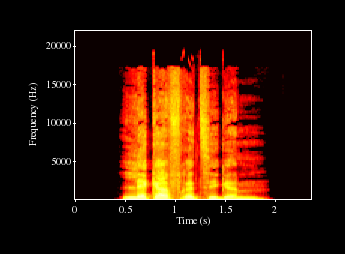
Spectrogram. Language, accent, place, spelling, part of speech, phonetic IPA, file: German, Germany, Berlin, leckerfritzigem, adjective, [ˈlɛkɐˌfʁɪt͡sɪɡəm], De-leckerfritzigem.ogg
- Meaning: strong dative masculine/neuter singular of leckerfritzig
